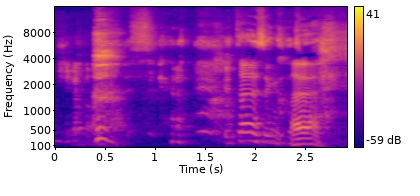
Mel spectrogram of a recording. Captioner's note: gasp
